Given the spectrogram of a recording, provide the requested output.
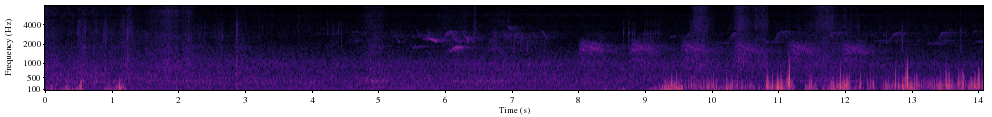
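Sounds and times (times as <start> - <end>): steady hiss: 0.0 - 13.1
birds calling: 4.0 - 14.0.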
